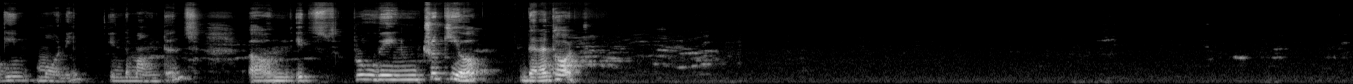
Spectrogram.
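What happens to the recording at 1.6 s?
By 1.6 s the automatic gain rising that started at 0.34 s tops out, about 4 dB up. The AGC heard quiet input and lifted voice and background together.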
